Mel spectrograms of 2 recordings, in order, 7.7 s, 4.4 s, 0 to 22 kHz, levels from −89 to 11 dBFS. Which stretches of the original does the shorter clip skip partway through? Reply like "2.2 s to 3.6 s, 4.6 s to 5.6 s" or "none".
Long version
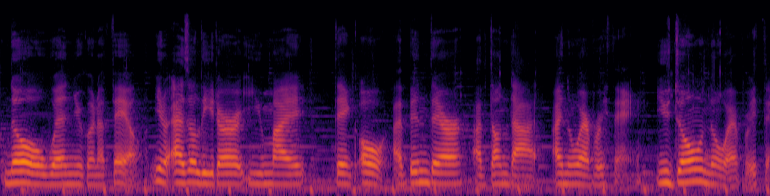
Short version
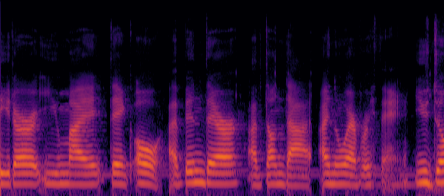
3.0 s to 3.2 s, 5.7 s to 5.9 s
